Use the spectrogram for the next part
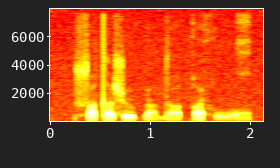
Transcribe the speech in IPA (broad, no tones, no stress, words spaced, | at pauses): sotˤøʂøpɛ̰ dˤɛ̰qɛho̰ʁ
